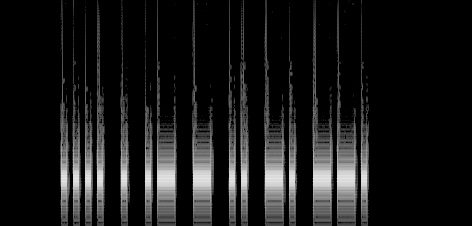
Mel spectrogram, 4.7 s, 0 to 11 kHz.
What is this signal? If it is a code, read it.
Morse code, heard as a keyed tone, about 20 wpm, 700 Hz. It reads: HEATING
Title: 7 Letter Words - First 3 Letters Given - 20wpm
